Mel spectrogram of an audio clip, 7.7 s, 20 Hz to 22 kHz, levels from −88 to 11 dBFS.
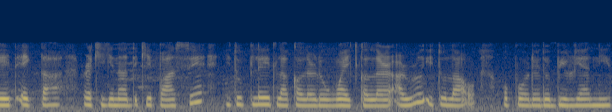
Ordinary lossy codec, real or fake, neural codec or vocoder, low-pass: none; real; none; 5.4 kHz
